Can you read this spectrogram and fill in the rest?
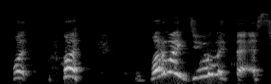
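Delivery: high-pitched mock exasperation; flustered, high retold questioning; exasperated boss. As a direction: imitate someone at a total loss.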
